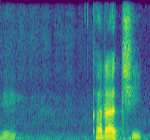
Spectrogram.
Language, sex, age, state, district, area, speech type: Sanskrit, male, 45-60, Karnataka, Bangalore Urban, urban, spontaneous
